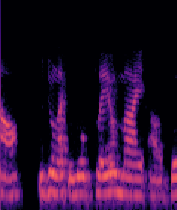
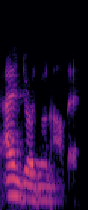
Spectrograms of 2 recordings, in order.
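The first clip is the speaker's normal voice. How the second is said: ordinary talk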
